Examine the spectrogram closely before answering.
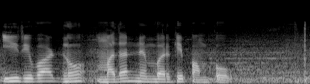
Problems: constant background noise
